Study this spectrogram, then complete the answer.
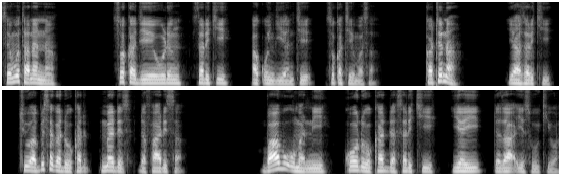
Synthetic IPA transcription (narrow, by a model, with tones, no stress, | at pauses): seː˦mʊ˦taː˨nɛ˦nːɐ˦ŋ | sʊ˦ka˨d͡ʒeː˦wʊ˦ɽɪ˦nsɐ˦ɽkʲiː˦ | ʔa˨kʷʼʊ˨ŋɡʲɪ˨jɐ˨nt͡ʃeː˦ | sʊ˦ka˨t͡ʃeː˦mɐ˨sa˨ʔ | kɐ˨tʊ˦na˨ | jaː˦s̬ɐ˦rkʲiː˦ | t͡ʃeː˦waː˨bɪ˦sa˨ɡa˨doː˨kɐ˦rmɛ˦dɪ˨sda˨ɸaː˦ɾɪ˦saː˨ | baː˦bu˨ʔʊ˨mɐ˨rniː˦ | kʷoː˦doː˨kɐ˦rda˨sɐ˦ɽkʲʰiː˦ | ja˦ji˦d̥a˨zaː˦ʔa̰˨ʔɪ˦ja˨soː˦kʲeː˨waː˦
